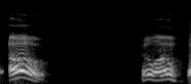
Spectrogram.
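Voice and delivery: high, loud startled oh, then a wry hello; mock surprise. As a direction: act jolted by a sudden gunshot. Head explodes, mock reaction.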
